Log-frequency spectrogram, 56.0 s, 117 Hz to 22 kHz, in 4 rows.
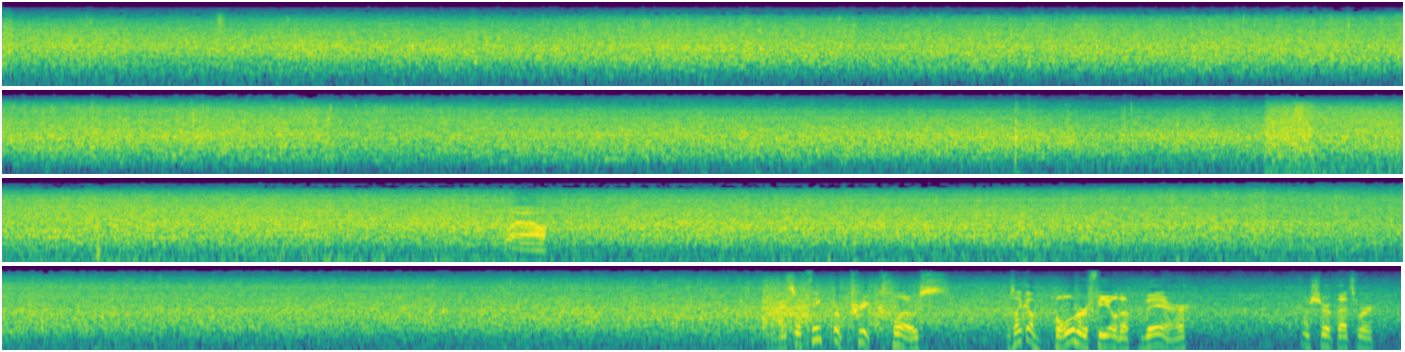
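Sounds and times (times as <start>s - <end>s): water rushing over rapids: 0.0s - 56.0s.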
